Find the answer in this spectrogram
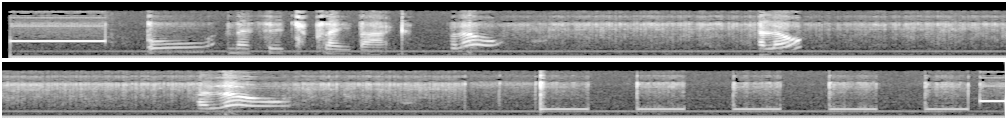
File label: phone messages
